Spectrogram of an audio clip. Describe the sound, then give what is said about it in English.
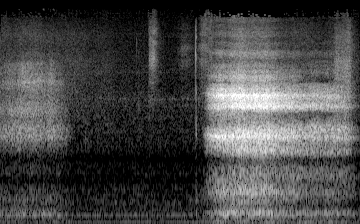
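A deep breath drawn in during a guided stretching exercise, heard as a soft, airy rush that swells for under two seconds over a faint steady background. “Big breath in and reach.”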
